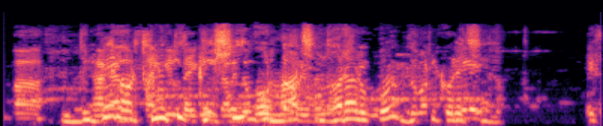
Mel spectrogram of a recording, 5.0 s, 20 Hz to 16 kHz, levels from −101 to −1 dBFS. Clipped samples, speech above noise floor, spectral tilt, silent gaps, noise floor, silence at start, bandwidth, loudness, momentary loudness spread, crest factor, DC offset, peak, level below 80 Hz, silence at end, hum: under 0.1%; 39 dB; -4.5 dB/octave; none; -53 dBFS; 0.15 s; 8 kHz; -14 LUFS; 10 LU; 14 dB; under 0.1%; 0 dBFS; -54 dBFS; 0 s; none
